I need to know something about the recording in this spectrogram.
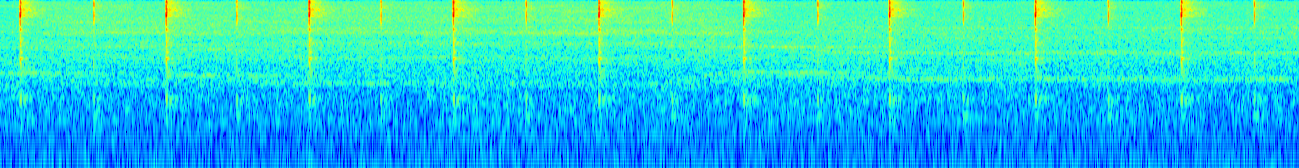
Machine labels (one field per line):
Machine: valve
